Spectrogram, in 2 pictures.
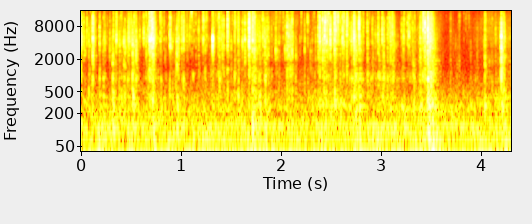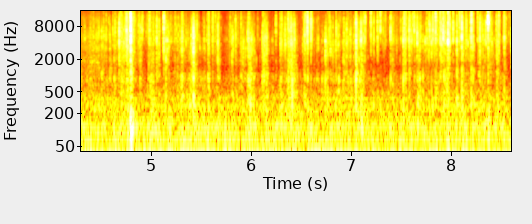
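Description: A large, thin, clear plastic shrink wrap sheet is unfolded and smoothed with both hands while fingers crinkle and rub the film. It gives dense, bright crackling and rustling with frequent sharp snaps and almost no low end. Brief quieter stretches of soft rubbing fall between the louder crinkles.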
